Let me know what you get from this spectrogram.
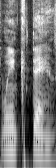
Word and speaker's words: winkte: But that conversation, two-spirited people, what they call them, winkte. That's how you say it in my language. Winkte is two-spirited.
